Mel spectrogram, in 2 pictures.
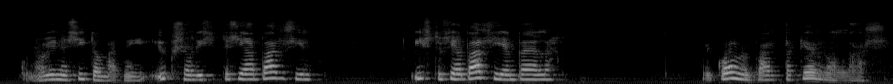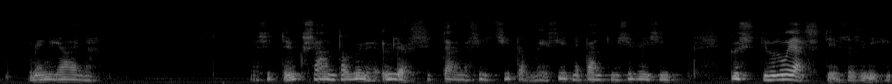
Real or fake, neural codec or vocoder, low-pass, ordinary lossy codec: fake; codec, 44.1 kHz, 7.8 kbps, Pupu-Codec; 19.8 kHz; none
